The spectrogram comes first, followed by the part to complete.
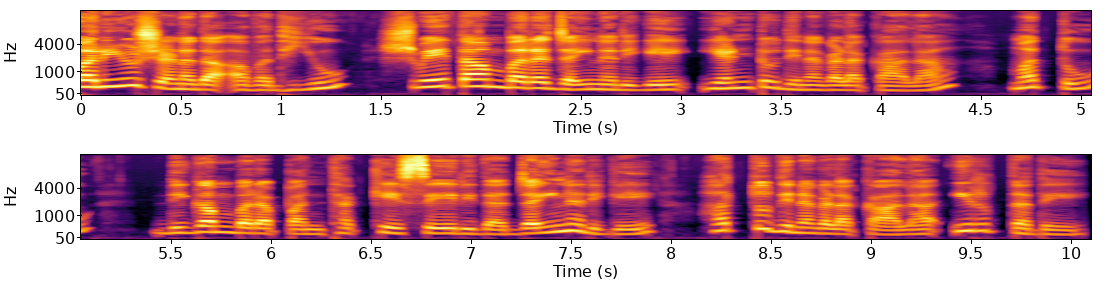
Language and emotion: Kannada, neutral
